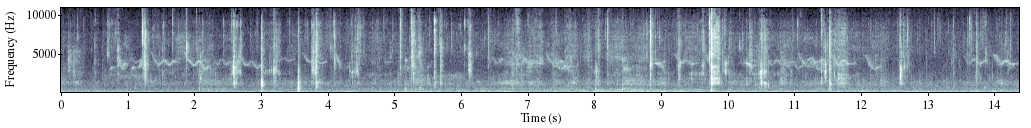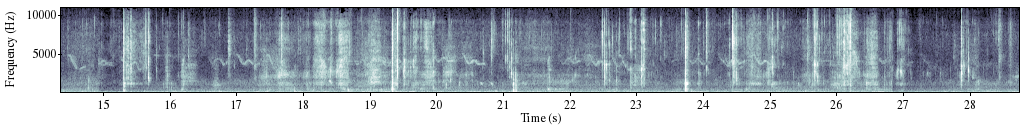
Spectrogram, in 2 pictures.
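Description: Someone eating, chewing and crunching close up, with many sharp irregular clicks.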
